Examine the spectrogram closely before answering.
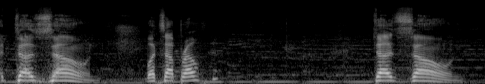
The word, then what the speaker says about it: DAZN: And Dazun, is that how you pronounce it again?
